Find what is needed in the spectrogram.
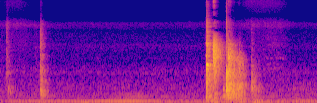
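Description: A pool shot: a faint click of the cue tip on the cue ball a little before one second in, then near the end two loud, sharp clacks of billiard balls about half a second apart.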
